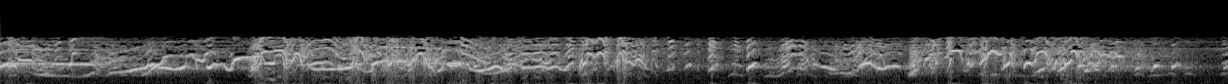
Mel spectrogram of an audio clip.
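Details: Night chorus of coyotes close to the mic at Starr Ranch, around 2:30 am in July 2013: frantic, tangled yips and quavering howls rise and fall continuously, growing choppier toward the end.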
